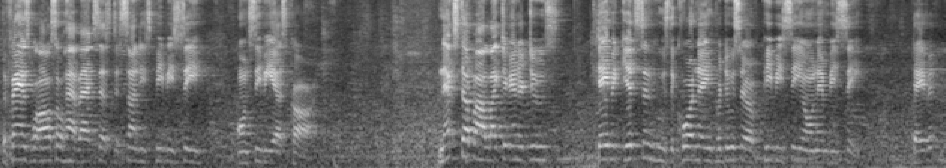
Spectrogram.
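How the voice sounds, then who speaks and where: A middle-aged man serves as emcee at a press conference, reading scripted announcements at a podium on a large arena stage. His voice sits high, with fairly even intonation and a normal speed, and his delivery is formal and scripted. Picked up by a podium microphone, the recording sounds echoey, like a hall, with some noise.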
